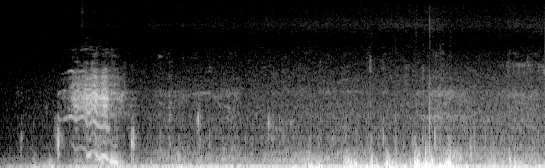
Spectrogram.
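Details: Friesian horses in a meadow, a young stallion wanting to play like a colt while fillies resist; a short wavering, high whinny near the start, followed by heavy thudding hoofbeats and rustling on the ground.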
